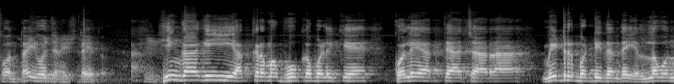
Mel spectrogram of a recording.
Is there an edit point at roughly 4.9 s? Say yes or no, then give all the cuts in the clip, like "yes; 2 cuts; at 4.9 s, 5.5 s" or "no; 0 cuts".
no; 1 cut; at 1.3 s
